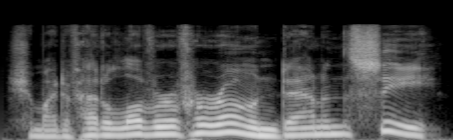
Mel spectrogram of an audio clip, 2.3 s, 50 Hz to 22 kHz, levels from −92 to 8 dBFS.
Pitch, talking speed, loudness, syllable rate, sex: 165 Hz, 345 wpm, -14 LUFS, 6.5 syllables/s, male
